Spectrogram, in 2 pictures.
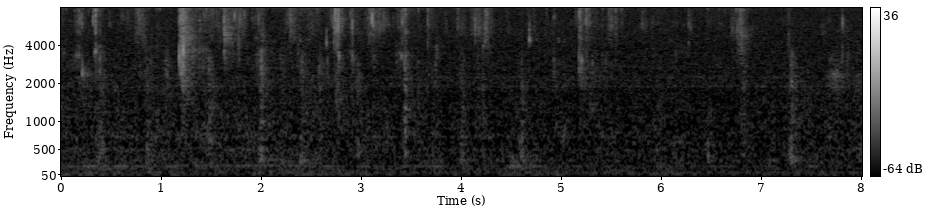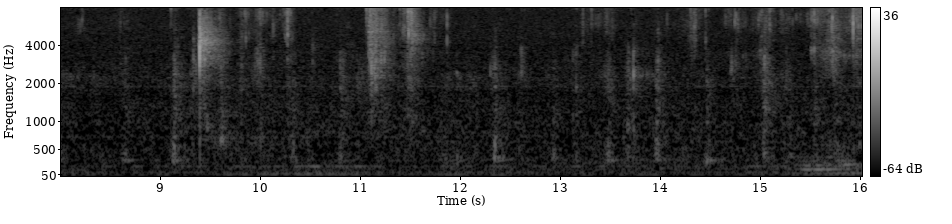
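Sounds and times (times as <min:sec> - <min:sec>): person chewing: 0:00.0 - 0:16.0
fingers tearing fried food: 0:08.7 - 0:16.0.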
